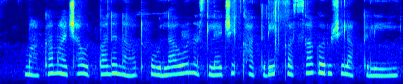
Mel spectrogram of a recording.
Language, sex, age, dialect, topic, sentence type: Marathi, female, 18-24, Southern Konkan, agriculture, question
